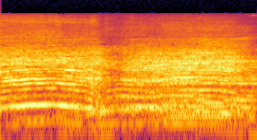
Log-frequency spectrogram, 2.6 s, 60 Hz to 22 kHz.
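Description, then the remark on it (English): Salers breed beef cattle low loudly in a barn on a farm in Marcoulès, France, one long drawn-out moo followed by overlapping calls from other cows in the herd of 76, echoing. “cattleman Sébastien Robert opens his barn to show us his Salers breed cattle”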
